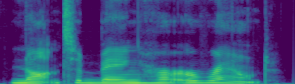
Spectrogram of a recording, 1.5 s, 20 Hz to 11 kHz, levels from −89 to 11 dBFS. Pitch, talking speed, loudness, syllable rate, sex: 225 Hz, 205 wpm, -16 LUFS, 3.7 syllables/s, female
